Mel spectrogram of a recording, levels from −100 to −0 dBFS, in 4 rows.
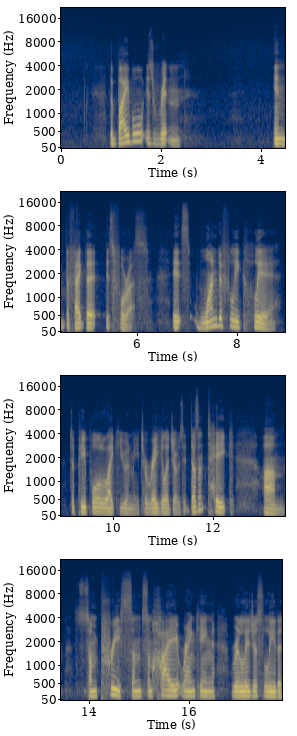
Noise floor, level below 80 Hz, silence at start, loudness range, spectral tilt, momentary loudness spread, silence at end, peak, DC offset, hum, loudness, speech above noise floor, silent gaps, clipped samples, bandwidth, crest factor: -75 dBFS; -72 dBFS; 1 s; 4 LU; -7.5 dB/octave; 14 LU; 0 s; -8 dBFS; under 0.1%; none; -28 LUFS; 49 dB; none; under 0.1%; 11 kHz; 20 dB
